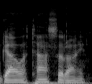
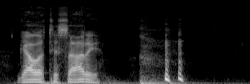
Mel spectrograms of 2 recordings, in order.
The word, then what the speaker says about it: Galatasaray: Channel like and um she totally mispronounced like Galatasaray the football team Galatasaray I can't remember how she said it it was like galari galari um I always like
